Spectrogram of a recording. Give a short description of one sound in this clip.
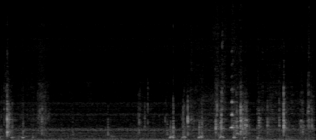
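A plastic cassette case snaps open.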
